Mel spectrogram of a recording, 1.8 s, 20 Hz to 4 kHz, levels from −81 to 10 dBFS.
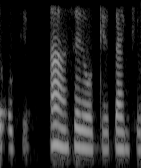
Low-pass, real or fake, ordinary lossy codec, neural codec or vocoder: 3.6 kHz; real; none; none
